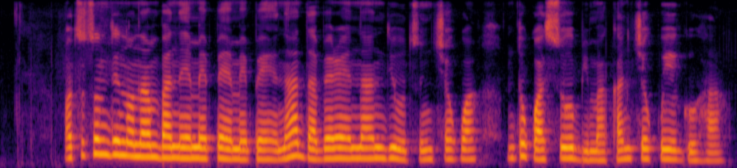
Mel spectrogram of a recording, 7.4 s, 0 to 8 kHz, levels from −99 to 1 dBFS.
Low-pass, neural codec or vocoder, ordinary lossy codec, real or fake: none; none; none; real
